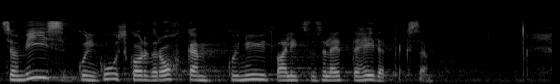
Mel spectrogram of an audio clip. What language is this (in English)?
Estonian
